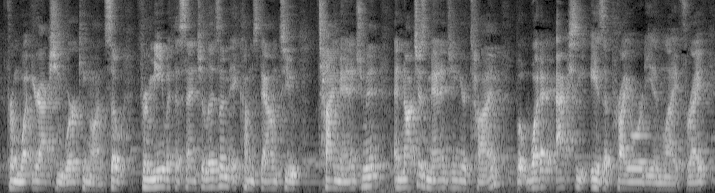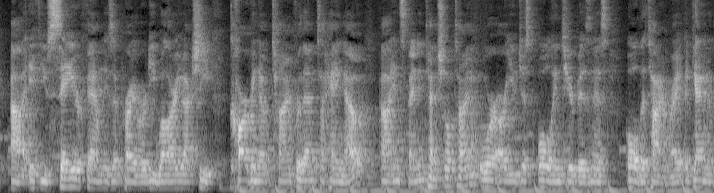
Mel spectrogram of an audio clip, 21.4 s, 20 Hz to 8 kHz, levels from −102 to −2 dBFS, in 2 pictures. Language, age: English, 20-39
